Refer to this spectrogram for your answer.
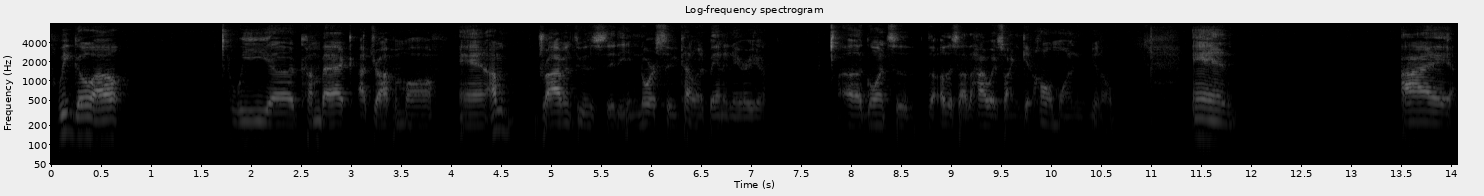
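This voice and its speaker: A man, a former police officer, frankly telling a personal story in an interview, acting out the dialogue as he goes. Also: fairly low pitch.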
